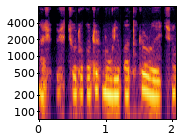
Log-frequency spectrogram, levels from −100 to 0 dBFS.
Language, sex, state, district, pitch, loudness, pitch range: Bengali, female, West Bengal, Purulia, 210 Hz, -14 LUFS, 195-220 Hz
